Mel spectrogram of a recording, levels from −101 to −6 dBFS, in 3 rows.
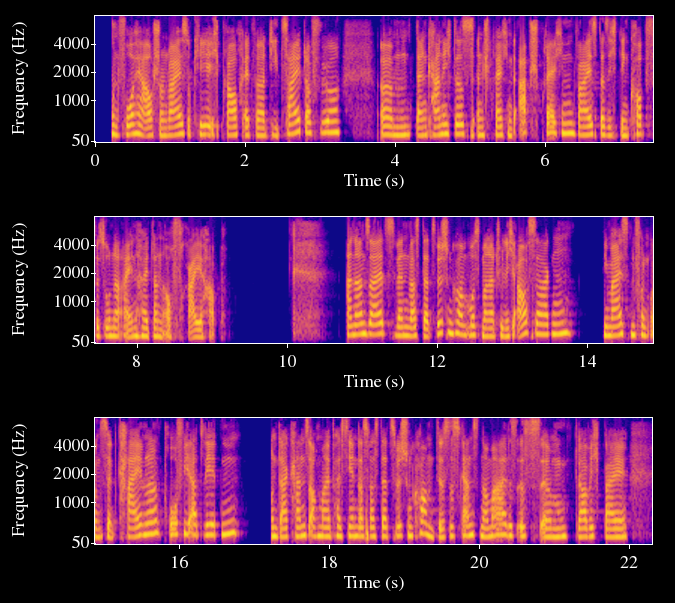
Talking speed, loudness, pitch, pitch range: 190 wpm, -19 LUFS, 215 Hz, 195-235 Hz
